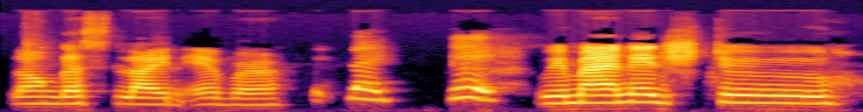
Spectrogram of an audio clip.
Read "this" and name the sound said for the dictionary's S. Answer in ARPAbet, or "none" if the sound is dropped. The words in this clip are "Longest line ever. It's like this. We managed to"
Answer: none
